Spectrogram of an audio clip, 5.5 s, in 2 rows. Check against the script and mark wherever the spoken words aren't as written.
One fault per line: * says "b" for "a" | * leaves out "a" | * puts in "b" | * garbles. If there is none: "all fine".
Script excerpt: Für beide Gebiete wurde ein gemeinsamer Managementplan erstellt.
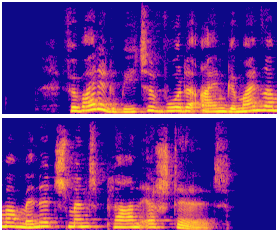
all fine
